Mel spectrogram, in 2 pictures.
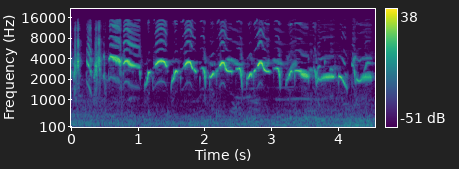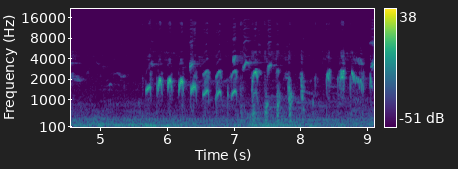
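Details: Hwamei singing a fast, many-voiced forest-style song called ngũ trường: loud, clear whistled phrases that rise and fall, repeated in quick succession for about four seconds, then quieter, higher broken notes after a pause.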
